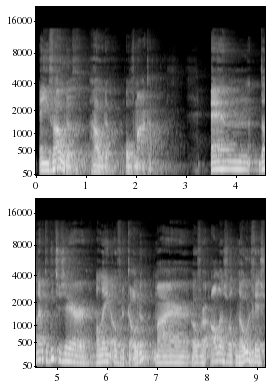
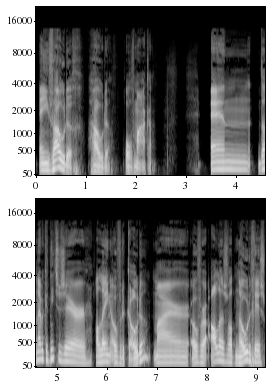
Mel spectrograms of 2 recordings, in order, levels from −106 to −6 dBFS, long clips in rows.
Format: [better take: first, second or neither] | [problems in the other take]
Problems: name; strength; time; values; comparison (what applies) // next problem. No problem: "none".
second | room echo; noticeable; dies away in 1.1 s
